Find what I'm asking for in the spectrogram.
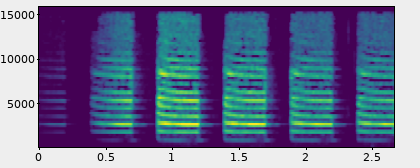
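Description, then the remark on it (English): An alarm clock rings in loud, harsh bursts, five evenly spaced pulses with short gaps between them, piercing with no voices. “Here's the classic alarm clock.”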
